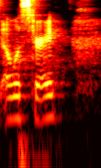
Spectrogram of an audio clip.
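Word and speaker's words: Eilistraee: There's only one good goddess for the drow, and her name is she has a bunch of different pronunciations, but the easiest one is Elistray. So we're doing that one.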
